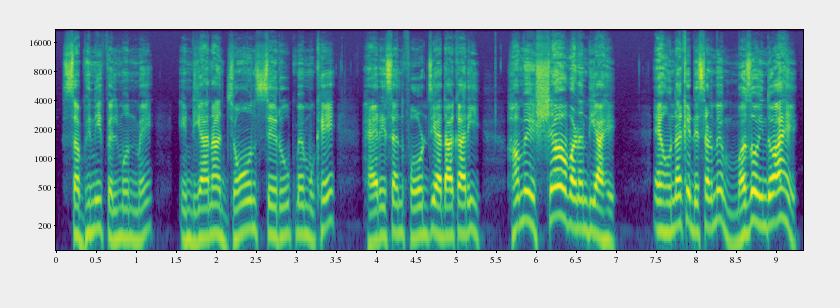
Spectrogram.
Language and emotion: Sindhi, happy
